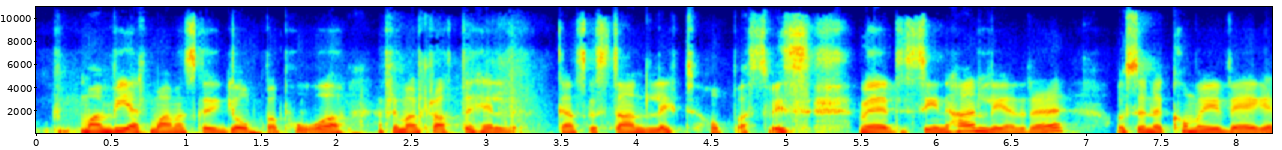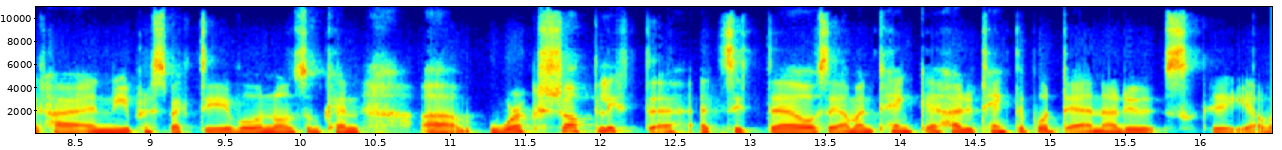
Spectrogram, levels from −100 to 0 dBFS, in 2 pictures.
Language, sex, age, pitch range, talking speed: Swedish, female, 20-39, 175-210 Hz, 165 wpm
